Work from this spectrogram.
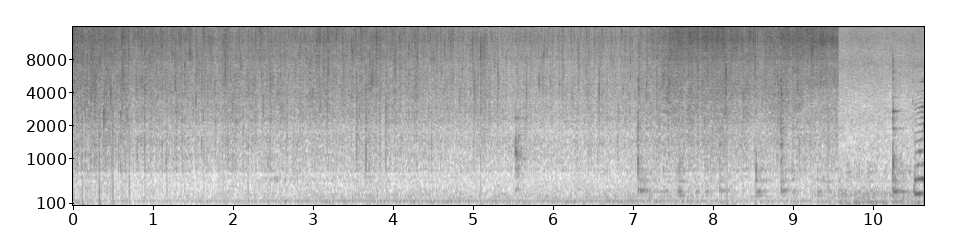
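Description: Sliced onions frying in soybean oil with dried red chillies for a crisp fried-onion base for duck curry, a steady close dense sizzle with occasional stirring scrapes throughout, no voices.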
